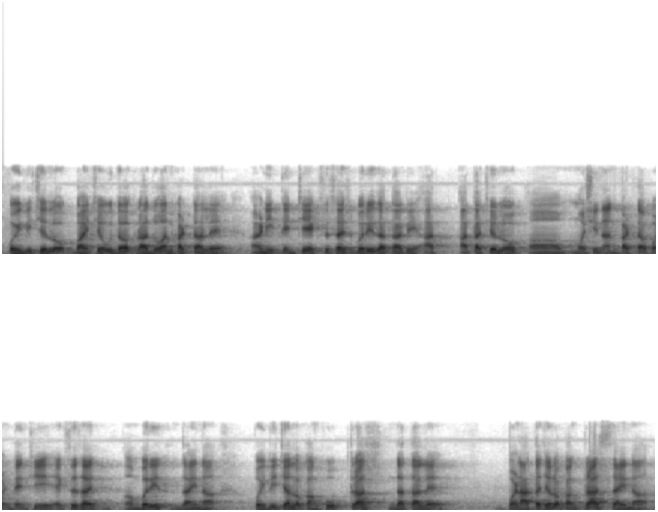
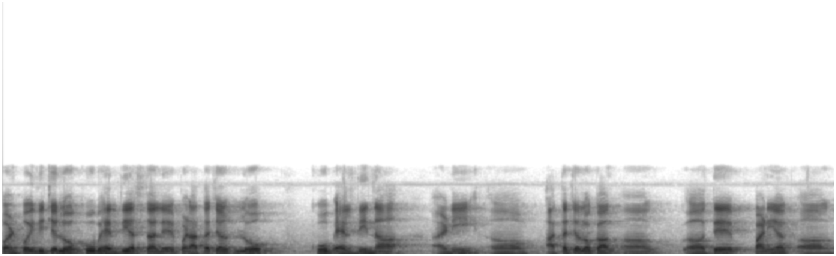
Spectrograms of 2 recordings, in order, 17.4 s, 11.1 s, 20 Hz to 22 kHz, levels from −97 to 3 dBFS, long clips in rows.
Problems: constant background noise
